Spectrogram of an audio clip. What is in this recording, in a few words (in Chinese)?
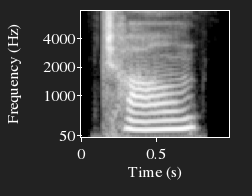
"常", Chinese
